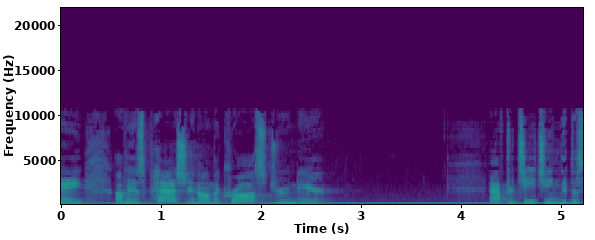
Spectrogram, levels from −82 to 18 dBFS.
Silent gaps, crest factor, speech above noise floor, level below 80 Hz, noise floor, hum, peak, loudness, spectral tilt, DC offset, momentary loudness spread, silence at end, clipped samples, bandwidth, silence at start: none; 20 dB; 30 dB; -64 dBFS; -63 dBFS; none; -16 dBFS; -33 LUFS; -3.5 dB/octave; 1%; 10 LU; 0 s; under 0.1%; 10.5 kHz; 0 s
